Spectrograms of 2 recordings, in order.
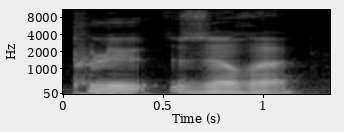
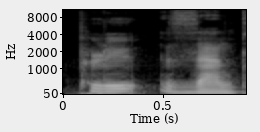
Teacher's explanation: the s sounds more like a Z than an S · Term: liaised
